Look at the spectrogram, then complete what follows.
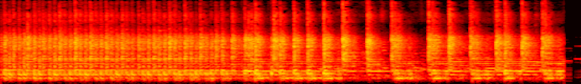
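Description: Dhak, the Bengali barrel drum, beaten fast with two thin cane sticks in a dense rolling puja rhythm, the strokes becoming more spaced and accented in the second half. It cuts off suddenly near the end.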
